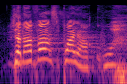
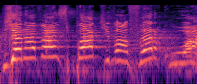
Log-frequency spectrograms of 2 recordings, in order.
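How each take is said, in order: First: Put-on loud, defiant Ivorian accent; mock-indignant Ivorian retort; Ivorian mama. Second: Put-on high, loud, challenging Ivorian accent; full-blown mock-indignant Ivorian dare; Ivorian mama, escalated. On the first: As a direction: dig your heels in like an Ivorian mother. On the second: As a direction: shout defiance like an Ivorian mother. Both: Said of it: "il y a une maman ivoirienne".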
